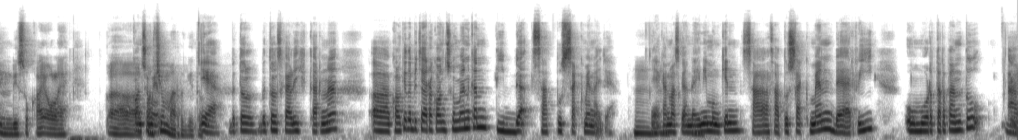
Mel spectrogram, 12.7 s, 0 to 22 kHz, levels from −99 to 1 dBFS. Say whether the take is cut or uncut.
uncut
